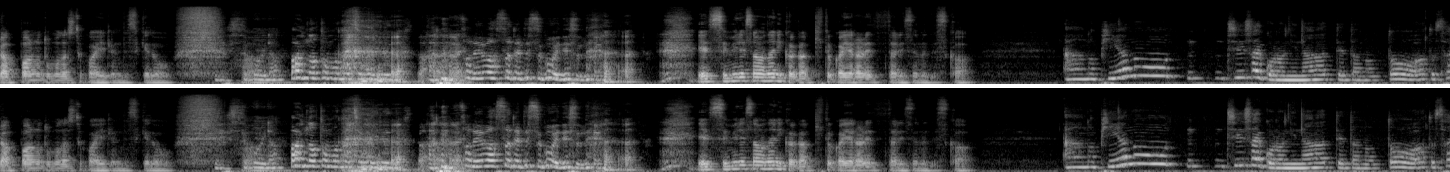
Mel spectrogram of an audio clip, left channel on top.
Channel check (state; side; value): normal; both; correlation 0.69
